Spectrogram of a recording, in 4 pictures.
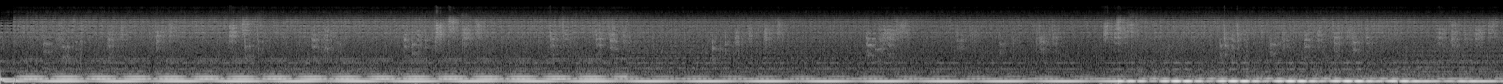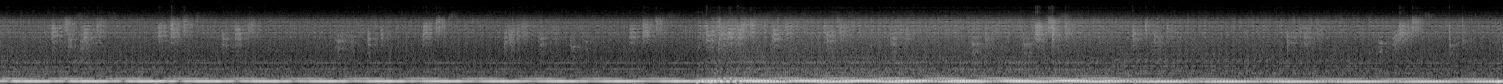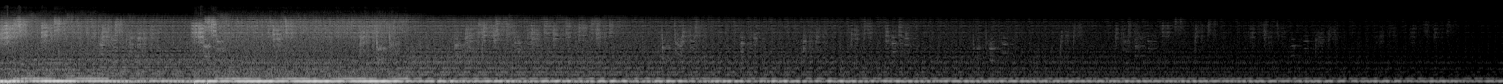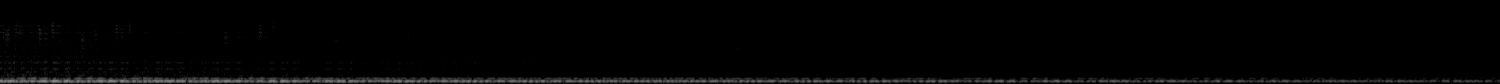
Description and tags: Used the Operator in Ableton to create a sound based on the feeling of stoicism or apathy.
Ableton, Alien, Electronic, Futuristic, Mood, Noise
